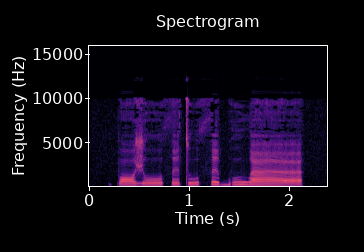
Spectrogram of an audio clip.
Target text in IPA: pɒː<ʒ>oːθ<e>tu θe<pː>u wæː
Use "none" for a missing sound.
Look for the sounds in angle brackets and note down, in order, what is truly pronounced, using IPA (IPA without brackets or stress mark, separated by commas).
ʒ, e, b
